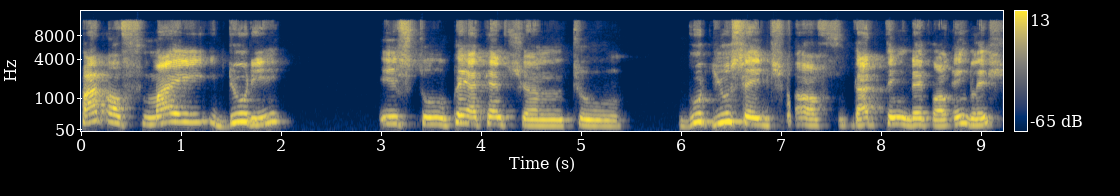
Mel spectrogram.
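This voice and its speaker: This man, with a non-native accent, speaks at a very slow pace with long, frequent pauses and very even loudness. His high pitch, bright, sharp tone and lively intonation stand out. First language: not English. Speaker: club member, grammarian. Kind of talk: meeting role introduction.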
